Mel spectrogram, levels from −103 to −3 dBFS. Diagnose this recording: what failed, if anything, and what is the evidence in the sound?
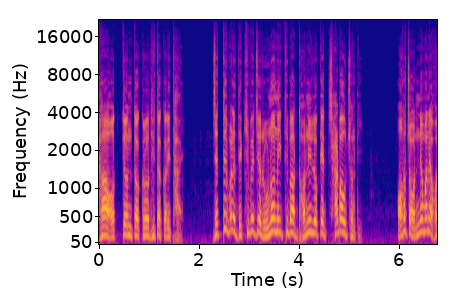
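The speech jumps forward at 0.36, 2.28, 3.6, 4.8 and 6.08 s. No gap of silence appears. The sound simply skips ahead. The losses vary, from a few tens of milliseconds to about a tenth of a second. This points to the driver or buffer stage, likely a dropped buffer (overrun). Samples were overwritten before being read, and the surviving audio was spliced together.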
